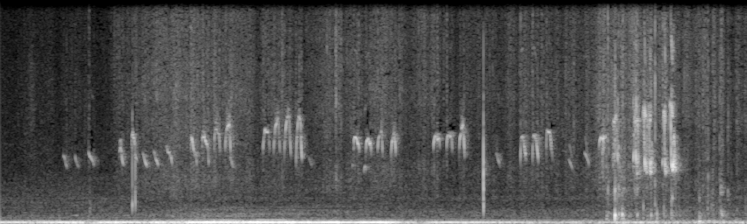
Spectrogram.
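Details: Baby chicks giving short, high peeps in scattered groups of two to four notes over a loud steady low hum, with rustling and a burst of denser chirping near the end.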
